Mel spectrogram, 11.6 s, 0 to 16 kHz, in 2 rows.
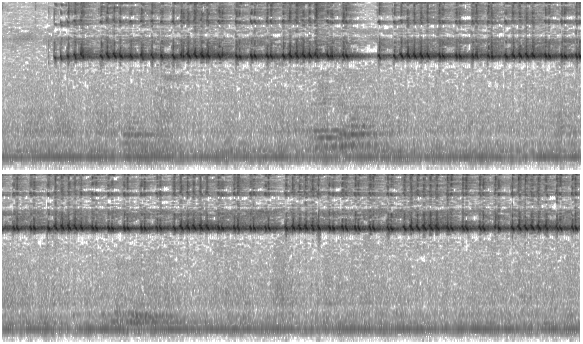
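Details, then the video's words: Cricket chirping in fast, steady pulsed trills, high and shrill, nearly continuous with a short pause near 3.7 seconds, over a faint low hum. "suara jangkrik"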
